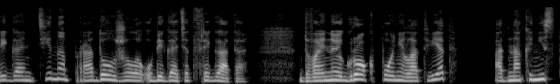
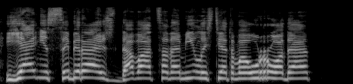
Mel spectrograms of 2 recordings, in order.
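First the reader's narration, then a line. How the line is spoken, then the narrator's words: Shouting. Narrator (Russian): Лупоглазый крикнул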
